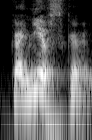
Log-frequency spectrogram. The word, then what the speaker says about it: Каневская: Каневская, ударение на Е.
